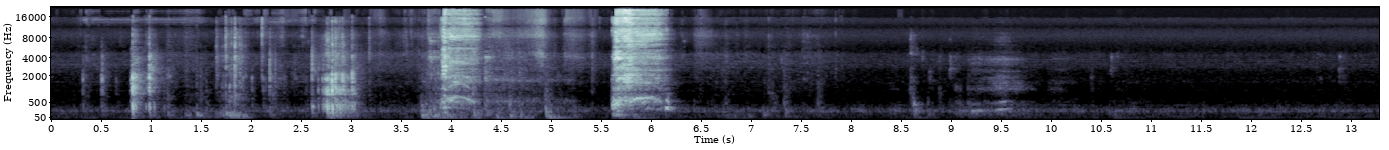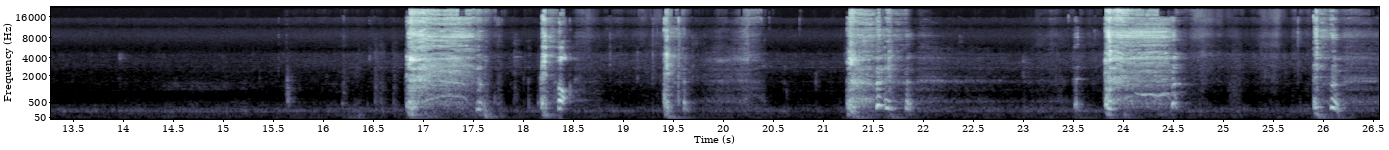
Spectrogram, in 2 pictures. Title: little fit while getting ready, hahah might just film grwm just with coughing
